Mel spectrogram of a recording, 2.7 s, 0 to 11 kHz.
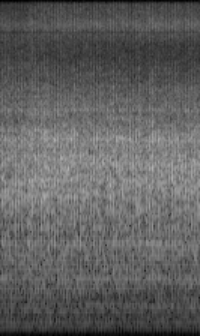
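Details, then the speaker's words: Isuzu Panther LS 2008 diesel; even idle clatter with a steady rhythm, no misses or odd knocks, and a hand on the body feels no vibration; normal idle. "ini boleh lihat ah sedikitpun tangan saya tidak bergetar saya sentuh"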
